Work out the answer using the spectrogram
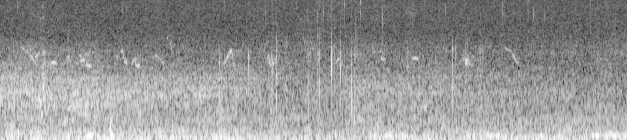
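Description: Near silence, with faint bird chirps scattered through it and a few soft clicks.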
